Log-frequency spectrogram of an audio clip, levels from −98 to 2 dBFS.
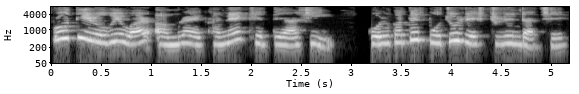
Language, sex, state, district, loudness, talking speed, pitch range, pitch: Bengali, female, West Bengal, Kolkata, -15 LUFS, 115 wpm, 260-365 Hz, 280 Hz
